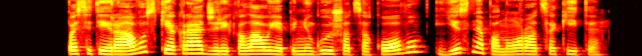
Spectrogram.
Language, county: Lithuanian, Panevėžys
